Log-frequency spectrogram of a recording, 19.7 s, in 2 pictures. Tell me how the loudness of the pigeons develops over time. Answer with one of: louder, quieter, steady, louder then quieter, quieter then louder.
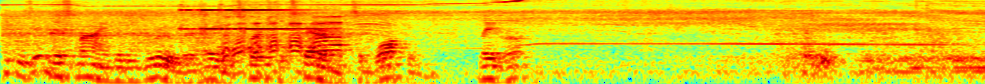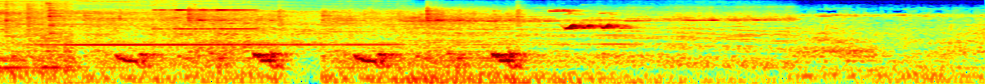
louder.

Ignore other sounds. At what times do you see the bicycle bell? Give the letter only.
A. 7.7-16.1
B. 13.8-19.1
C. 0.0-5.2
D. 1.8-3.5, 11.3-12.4
D.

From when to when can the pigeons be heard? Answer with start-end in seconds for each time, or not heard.
7.7-16.1.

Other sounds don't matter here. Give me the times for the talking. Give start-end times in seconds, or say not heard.
0.0-5.2.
